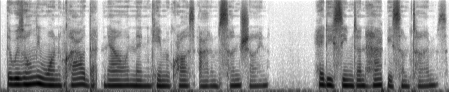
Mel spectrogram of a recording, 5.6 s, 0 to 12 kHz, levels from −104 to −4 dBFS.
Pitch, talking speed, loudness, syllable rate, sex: 170 Hz, 180 wpm, -17 LUFS, 6.4 syllables/s, female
